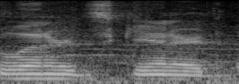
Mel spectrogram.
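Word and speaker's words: Lynyrd Skynyrd: Pronounced Leonard Skinner.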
